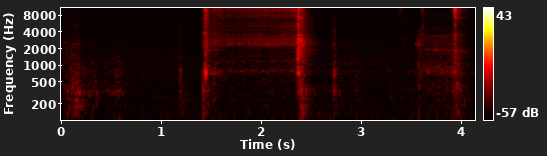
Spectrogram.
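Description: Pentax Asahiflex SLR shutter firing on its 1-second setting: a loud mechanical snap opens, a whirring buzz holds for about a second, and a second clack closes it, followed by lighter clicks.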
